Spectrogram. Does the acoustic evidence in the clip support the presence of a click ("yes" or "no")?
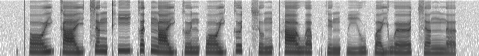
no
